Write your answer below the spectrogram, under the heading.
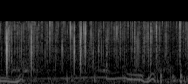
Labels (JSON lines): {"label": "biophony, cascading saw", "recorder": "SoundTrap 600 or HydroMoth"}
